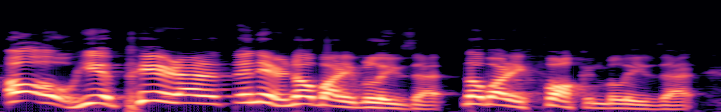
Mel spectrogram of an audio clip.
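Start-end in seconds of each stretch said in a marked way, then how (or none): 0.0-1.4 mocking high-pitched announcer amazement; Excalibur. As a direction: parody a gullible commentator, voice pitched up. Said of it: "you know, not".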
